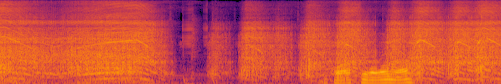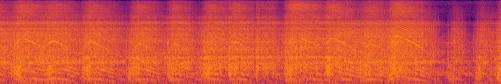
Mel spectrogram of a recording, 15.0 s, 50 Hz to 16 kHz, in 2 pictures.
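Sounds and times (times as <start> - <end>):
small drill boring into metal: 0.0 - 15.0.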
